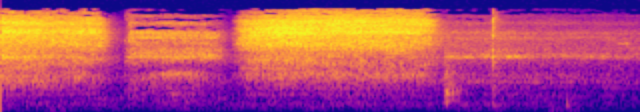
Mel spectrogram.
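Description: A rubber balloon being blown up by mouth: two long, breathy blows into it, the first ending just under a second in and the second from about a second and a half to nearly three seconds, with a softer breath between them.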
